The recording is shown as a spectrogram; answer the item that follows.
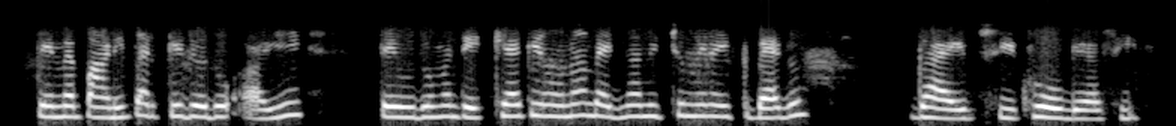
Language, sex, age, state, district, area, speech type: Punjabi, female, 18-30, Punjab, Mohali, rural, conversation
